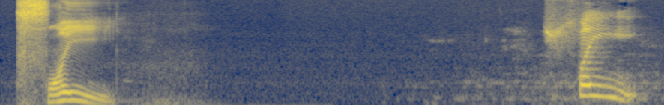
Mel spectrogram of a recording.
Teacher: Angkat pangkal lidah. Oke, coba sekarang lebih angkat pangkal lidahnya biar bunyi SHnya nampak tebalnya. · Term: huruf tebal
